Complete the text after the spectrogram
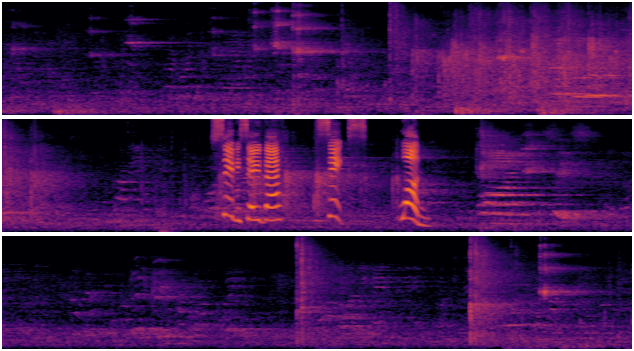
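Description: A racket strikes a shuttlecock with sharp pops in an echoing hall.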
